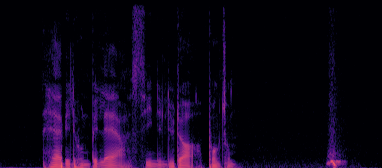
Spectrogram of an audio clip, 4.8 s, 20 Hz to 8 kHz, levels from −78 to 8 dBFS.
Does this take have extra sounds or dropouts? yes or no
yes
